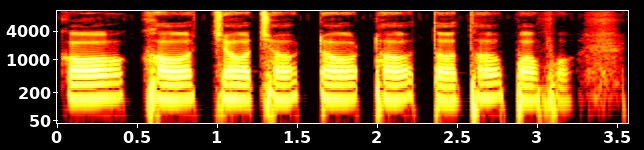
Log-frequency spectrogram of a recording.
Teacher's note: वर्ग का पहला और दूसरा व्यंजन वर्ण अघोष ध्वनि है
